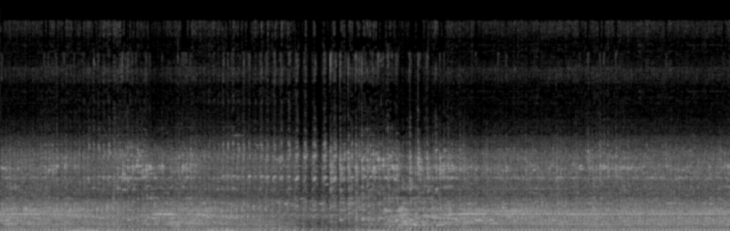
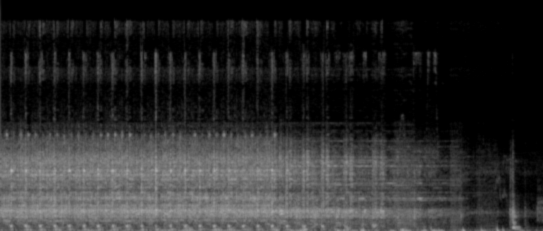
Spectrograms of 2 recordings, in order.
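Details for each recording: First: Free Craftsman riding mower, single-cylinder, sat in a garage for years, briefly run: normal running, steady slightly uneven putter with one brief dip, no knock or clatter; starts easily, stopped smoking. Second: Craftsman riding mower, sat for years, plug out, cylinder flooded with varnish-smelling fuel and sprayed with PB: even starter cranking about three and a half turns a second with no firing, then stops; lots of nastiness expelled.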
